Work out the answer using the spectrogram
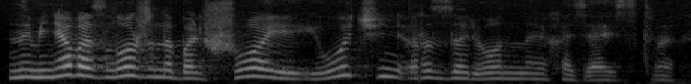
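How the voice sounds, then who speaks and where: Slow-spoken, proud middle-aged woman. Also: a little high, expressive, mellow, lo-fi sound. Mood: reserved, dignified. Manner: measured, pointed, with meaningful pauses. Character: proud, weary middle-aged woman town official, gently ironic. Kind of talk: mid-century Soviet radio play acting.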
